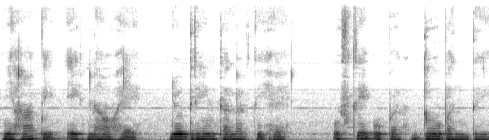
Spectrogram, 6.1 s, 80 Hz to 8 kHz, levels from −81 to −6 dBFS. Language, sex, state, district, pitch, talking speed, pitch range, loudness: Hindi, female, Maharashtra, Mumbai Suburban, 140 Hz, 135 wpm, 135-145 Hz, -18 LUFS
